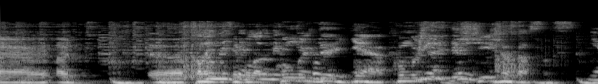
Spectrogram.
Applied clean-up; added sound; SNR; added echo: classical method WPE with log-MMSE.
